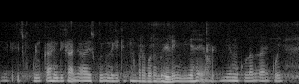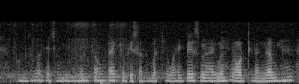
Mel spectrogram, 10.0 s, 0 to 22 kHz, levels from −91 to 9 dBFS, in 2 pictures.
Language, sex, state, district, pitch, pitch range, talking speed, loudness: Bhojpuri, male, Bihar, Saran, 145 Hz, 140-155 Hz, 210 wpm, -29 LUFS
